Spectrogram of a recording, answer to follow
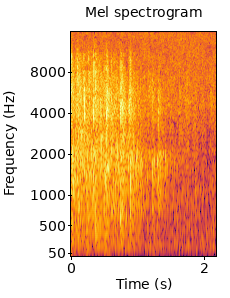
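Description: Faint, scattered claps from an audience's applause, dying away within about the first second, then near silence.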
